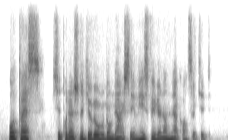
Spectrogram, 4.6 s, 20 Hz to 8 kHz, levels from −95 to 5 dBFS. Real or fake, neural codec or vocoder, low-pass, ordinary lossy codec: fake; codec, 16 kHz, 0.5 kbps, FunCodec, trained on Chinese and English, 25 frames a second; 7.2 kHz; Opus, 24 kbps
